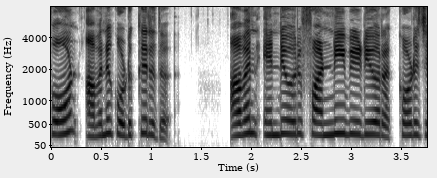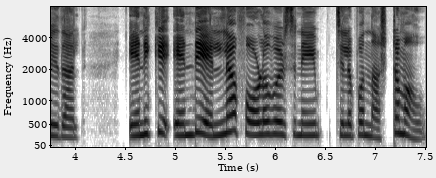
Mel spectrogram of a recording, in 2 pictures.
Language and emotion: Malayalam, fearful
